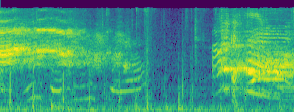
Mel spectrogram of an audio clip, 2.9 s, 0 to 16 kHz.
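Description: Toddlers aged 2 and 3 shriek and squeal at recess at Good Street Learning Center in South Dallas, Texas, dunking mini basketballs and pedaling red trikes; a burst of high-pitched cries at the start, a brief quieter lull with chatter, then another piercing round of shrieks.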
